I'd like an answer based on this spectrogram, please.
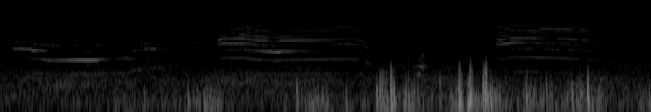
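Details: Neighbour's friendly male cat with a raccoon-like tail, meowing while being fed: three drawn-out, harmonic meows, the middle one longest, followed by clattering and tapping sounds of feeding.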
